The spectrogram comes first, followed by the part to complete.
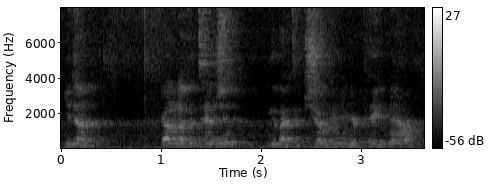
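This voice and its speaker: A man acting in a table read as a gruff, irritable executive who is curt and impatient. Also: on the high side, little pitch movement, fast, natural voice. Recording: echoey room, distant mic, noisy.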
